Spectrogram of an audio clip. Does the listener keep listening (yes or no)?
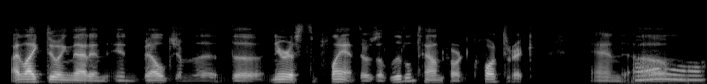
yes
